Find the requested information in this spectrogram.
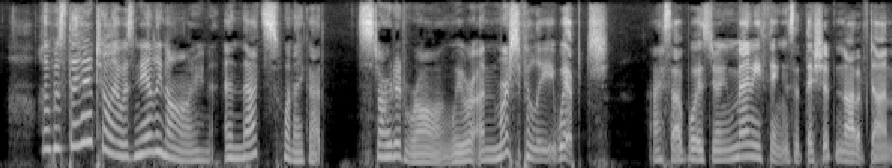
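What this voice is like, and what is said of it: Light high-class British accent, Katharine Hepburn-like. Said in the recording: “I don't know what accent I was going for in that entire thing. ... It was a light British. ... It was kind of like a Katharine Hepburn thing. ... You know, high class.”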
